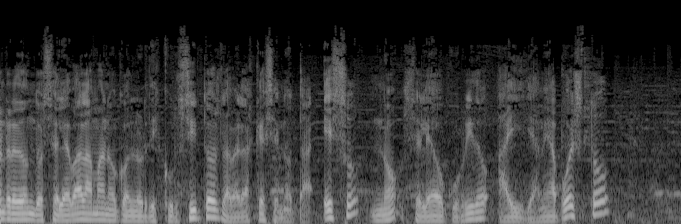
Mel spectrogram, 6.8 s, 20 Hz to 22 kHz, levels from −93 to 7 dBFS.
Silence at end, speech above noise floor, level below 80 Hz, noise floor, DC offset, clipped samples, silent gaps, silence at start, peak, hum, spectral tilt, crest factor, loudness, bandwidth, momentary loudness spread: 0 s; 20 dB; -48 dBFS; -48 dBFS; under 0.1%; under 0.1%; none; 0 s; -10 dBFS; none; -6 dB/octave; 18 dB; -29 LUFS; 13 kHz; 8 LU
